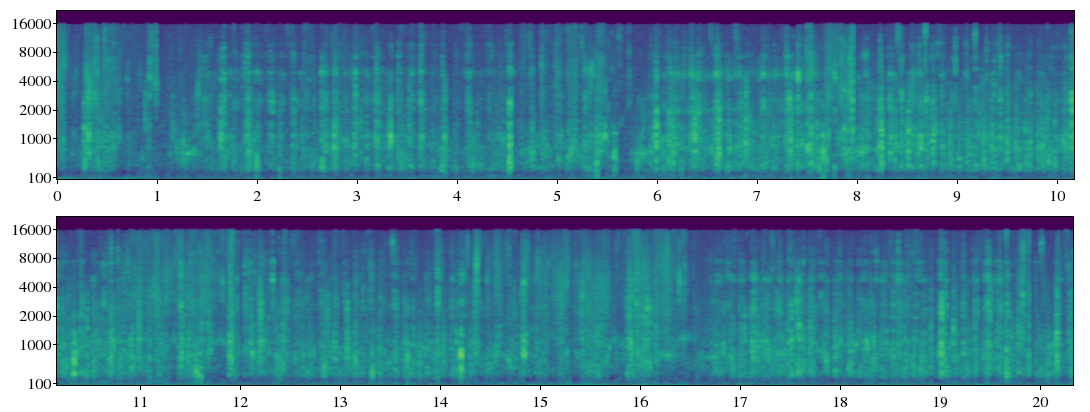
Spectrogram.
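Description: Close-miked chewing and crunching of a cheesy Philly cheesesteak on a toasted roll, played in reverse: a dense, unbroken run of small crackles and mouth clicks.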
